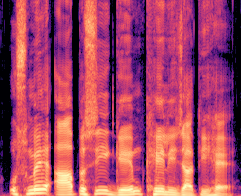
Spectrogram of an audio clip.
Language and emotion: Urdu, neutral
